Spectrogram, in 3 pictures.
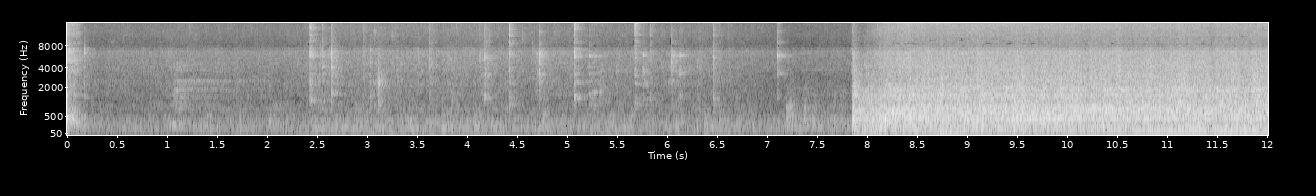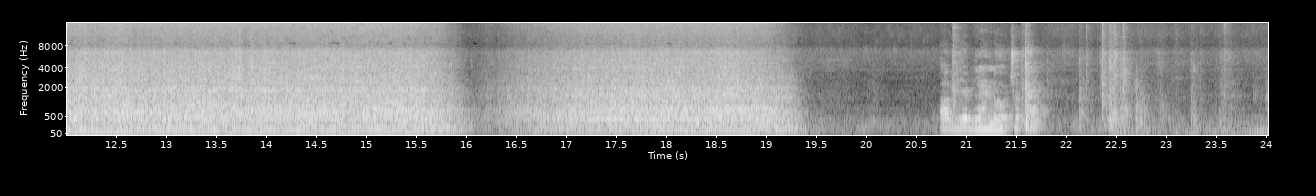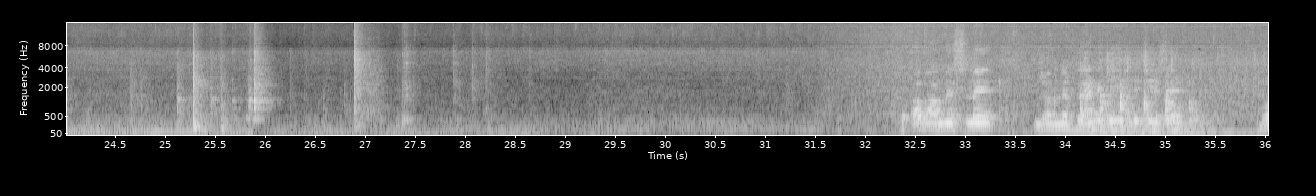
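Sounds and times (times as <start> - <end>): electric blender running: 7.8 - 19.5, 31.7 - 36.0.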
